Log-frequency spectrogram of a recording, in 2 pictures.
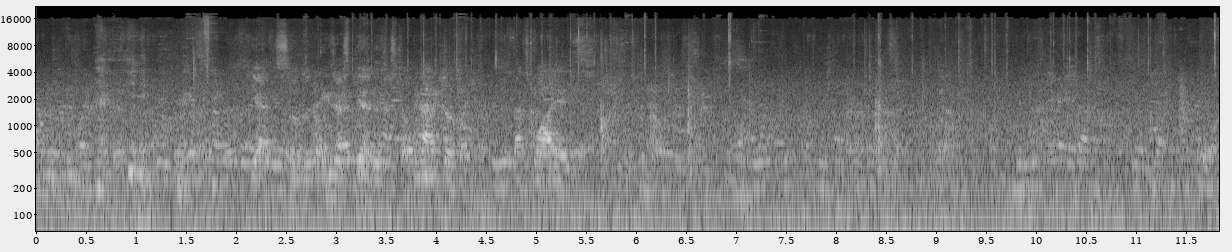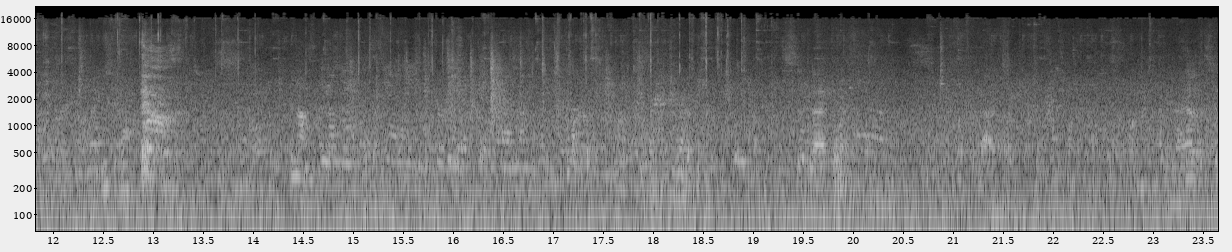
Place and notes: Muhlenberg College, West Chew Street, Allentown, PA, USA - In the Red Door
Muhlenberg students studying for finals in a study space the student union.
9 December 2014, 14:23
